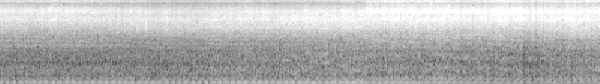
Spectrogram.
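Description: Tractor-driven paddy thresher running steadily while threshing rice: a low engine hum under a loud rushing hiss of air and straw from the machine. The sound shifts slightly about five seconds in.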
